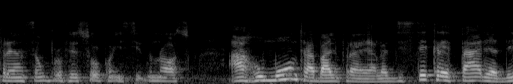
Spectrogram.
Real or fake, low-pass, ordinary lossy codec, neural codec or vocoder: real; none; none; none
